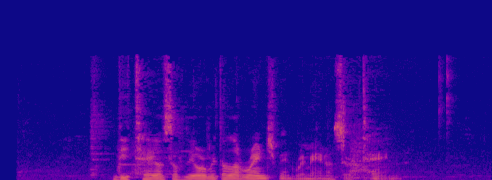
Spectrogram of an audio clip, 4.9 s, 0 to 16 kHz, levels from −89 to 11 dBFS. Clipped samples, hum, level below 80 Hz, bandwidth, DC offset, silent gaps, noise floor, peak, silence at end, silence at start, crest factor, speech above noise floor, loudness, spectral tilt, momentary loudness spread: under 0.1%; none; -66 dBFS; 11.5 kHz; under 0.1%; none; -66 dBFS; -18 dBFS; 0.4 s; 0.2 s; 22 dB; 29 dB; -37 LUFS; -4.5 dB/octave; 23 LU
